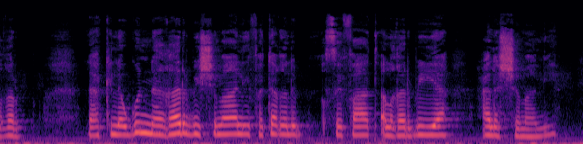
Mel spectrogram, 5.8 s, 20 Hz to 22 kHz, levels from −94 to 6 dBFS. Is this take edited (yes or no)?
no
